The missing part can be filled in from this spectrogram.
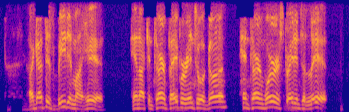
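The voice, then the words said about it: Hoarse, failing voice. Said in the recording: “excuse my voice. It's going out.”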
